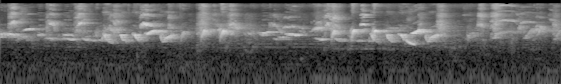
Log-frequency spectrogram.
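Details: Captive straw-headed bulbul in a small indoor space pours out loud, rich, bubbling warbles in rapid tumbling phrases with brief pauses; its keeper says the still-rainy season is holding back its singing.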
